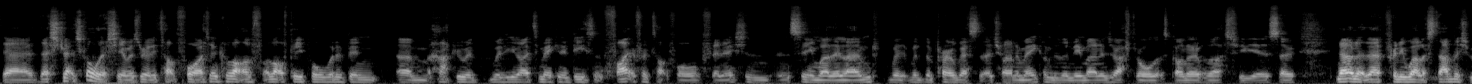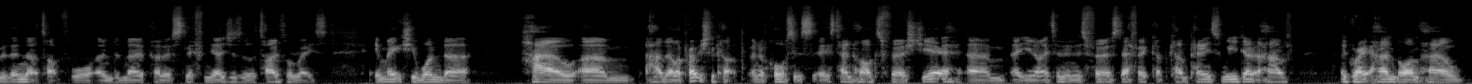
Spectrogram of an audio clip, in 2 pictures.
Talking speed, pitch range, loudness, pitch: 255 wpm, 100-115 Hz, -27 LUFS, 105 Hz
